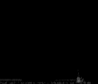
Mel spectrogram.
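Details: Prototype low-cost 'stammer band' rubber wristband giving a vibrating tactile beat to pace speech, helping a person with Parkinson's stammering and slurring: a low, steady mechanical buzz with a brief knock.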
